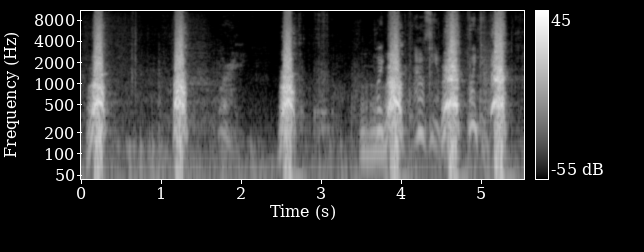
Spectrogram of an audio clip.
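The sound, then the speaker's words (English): Wren, a search dog with Alaska Sea Dogs, barks sharply six times in irregular spacing, loud, the last few barks coming quicker, on a snowy search obstacle course with a junked minivan, with a low murmur of background noise in the later part. “Dog handler Marcy Larson says Wren is one of Alaska Sea Dog's best.”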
